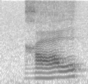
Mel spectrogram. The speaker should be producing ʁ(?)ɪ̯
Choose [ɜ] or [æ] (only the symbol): æ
